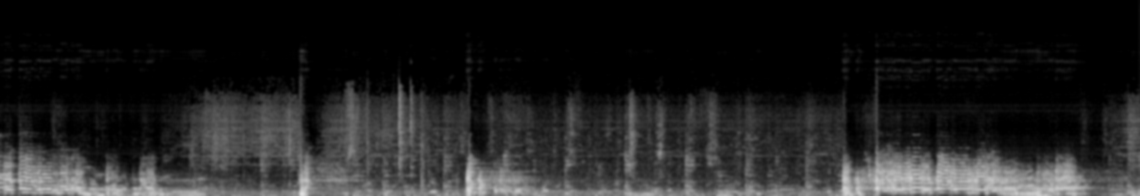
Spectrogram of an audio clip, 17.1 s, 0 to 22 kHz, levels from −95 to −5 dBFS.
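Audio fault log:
Throughout: noise suppressor applied to music or sounds. A speech-oriented suppressor stays active across the whole clip and treats sustained tones, ambience and reverberant decay as noise to be removed. Its gain therefore swings by roughly 15 dB as material changes, with transients passing largely intact while held portions and tails are pulled down. The result is audible pumping and a thinned, fluttering texture wherever sound is sustained rather than struck.
3.1–4.45 s, 4.7–4.91 s, 5.37–6.99 s, 8.02–9.38 s, 9.9–10.77 s, 11.44–11.66 s, 11.82–12.6 s, 16.41–16.69 s: sound cut by the noise suppressor. In each span the suppressor misclassifies the sound as noise and attenuates it beyond the surrounding material, by about 7 to 10 dB at the deepest point, with the 8.02 s, 9.9 s and 11.44 s spans reaching about 10 dB. The longer spans near 3.1 s, 5.37 s and 8.02 s each lose around one and a half seconds of level. 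Sustained and decaying content sinks in level or has its tail shortened, while abrupt onsets within these spans come through largely unaffected.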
